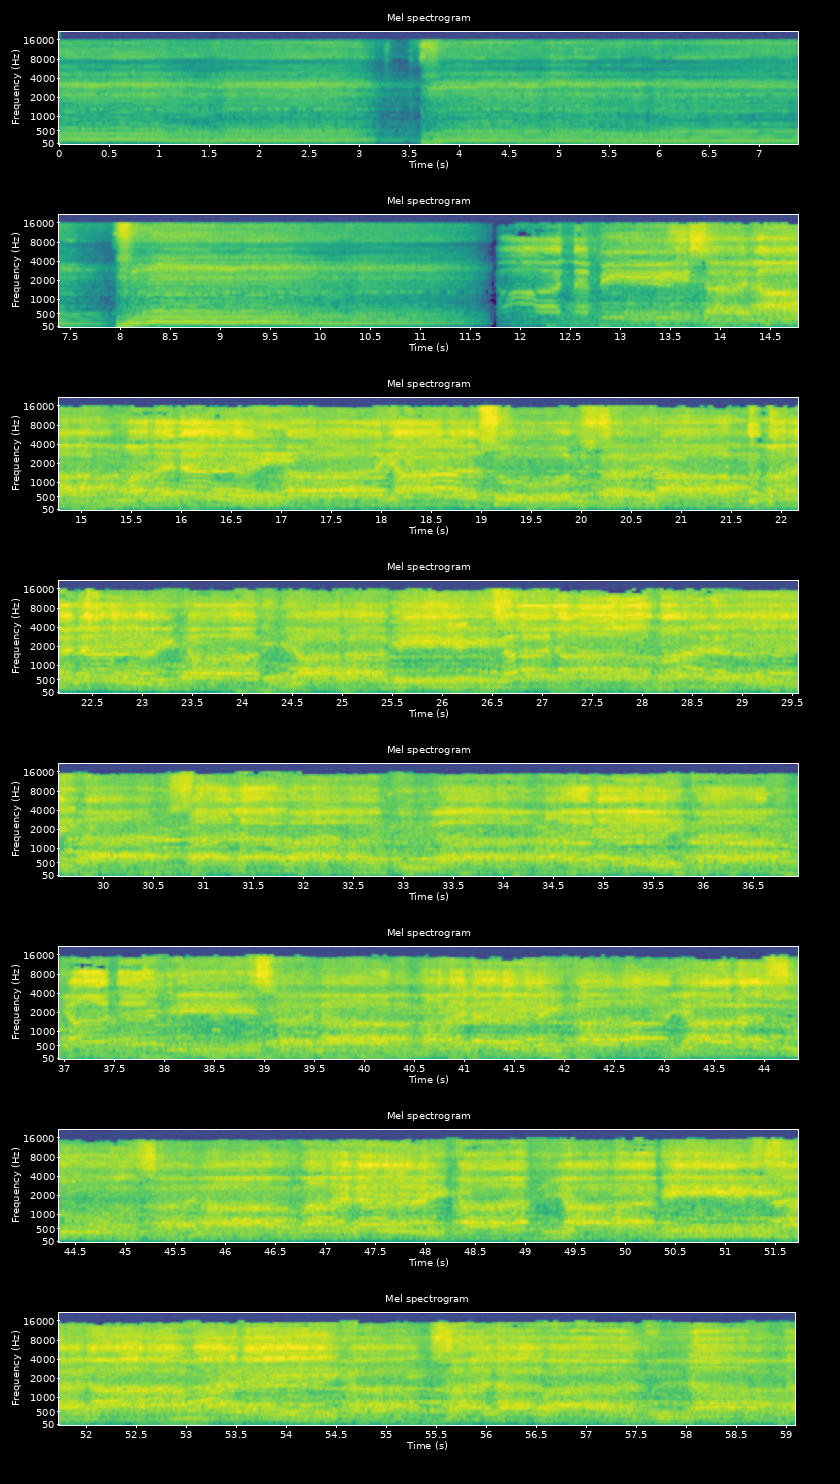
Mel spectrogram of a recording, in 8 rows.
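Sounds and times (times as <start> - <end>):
men chanting together: 12.0 - 59.0.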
